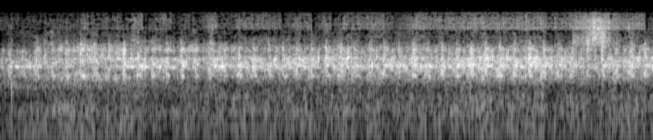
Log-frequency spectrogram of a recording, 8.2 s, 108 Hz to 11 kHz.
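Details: 6.2 engine at quiet idle with a light, fairly regular tapping knock around three times a second; engine knock, cause unknown.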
